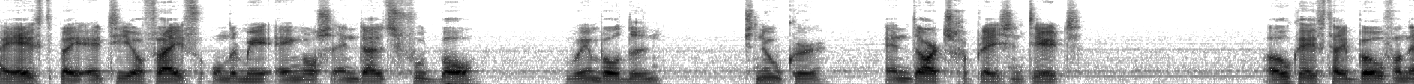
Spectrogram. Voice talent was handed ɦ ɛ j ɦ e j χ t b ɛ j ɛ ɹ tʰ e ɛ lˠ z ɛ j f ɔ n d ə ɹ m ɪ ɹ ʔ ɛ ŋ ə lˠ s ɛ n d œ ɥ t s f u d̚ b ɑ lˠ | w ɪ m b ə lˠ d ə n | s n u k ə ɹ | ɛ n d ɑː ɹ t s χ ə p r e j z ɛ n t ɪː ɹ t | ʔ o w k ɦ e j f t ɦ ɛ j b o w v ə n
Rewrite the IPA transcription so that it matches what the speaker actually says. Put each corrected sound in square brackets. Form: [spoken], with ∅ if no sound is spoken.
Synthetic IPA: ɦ ɛ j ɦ e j [f] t b ɛ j ɛ ɹ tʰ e ɛ lˠ [v] ɛ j f ɔ n d ə ɹ m [ɪː] ɹ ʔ ɛ ŋ ə lˠ s ɛ n d œ ɥ t s f u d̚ b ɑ lˠ | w ɪ m b ə lˠ d ə n | s n u k ə ɹ | ɛ n d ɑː ɹ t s χ ə p r e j z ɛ n t ɪː ɹ t | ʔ o w k ɦ e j f t ɦ ɛ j b o w v ə n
